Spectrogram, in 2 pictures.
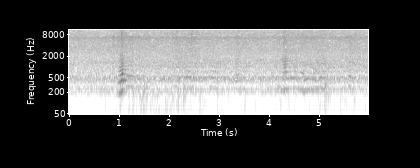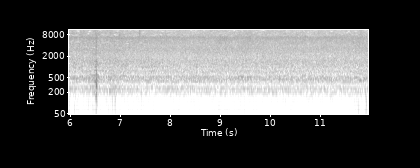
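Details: Swarm of bees that invaded a courtyard, before a beekeeper was called in: a continuous, even, low droning hum of many wings, broken by a few brief knocks near the start and middle.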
